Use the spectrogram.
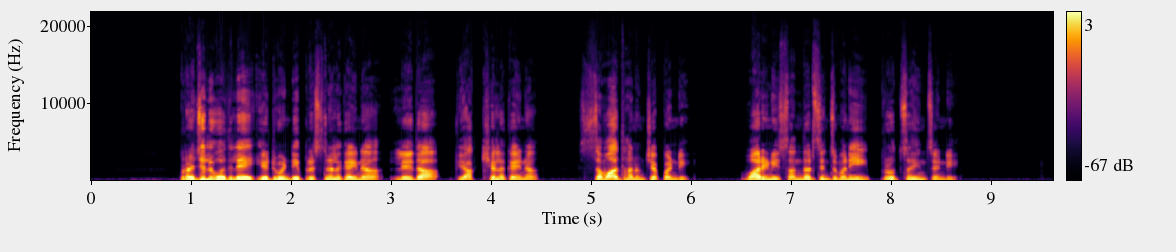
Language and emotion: Telugu, neutral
